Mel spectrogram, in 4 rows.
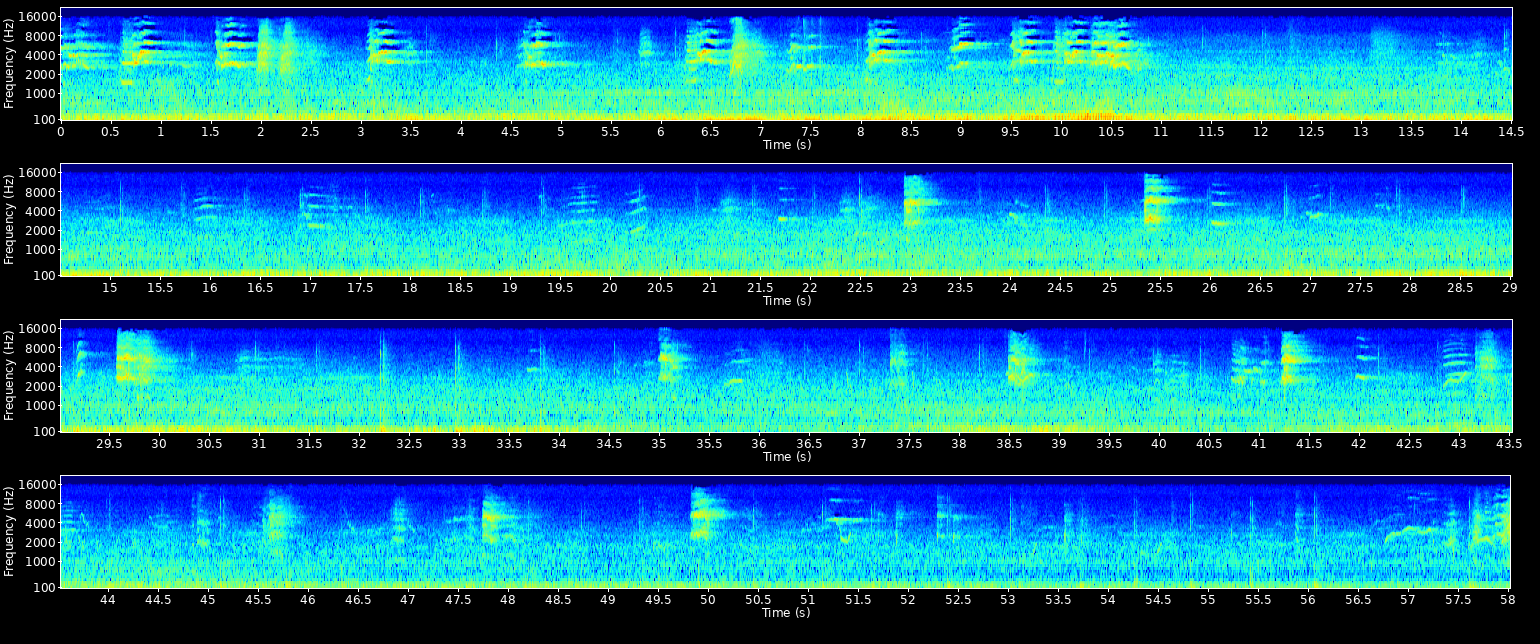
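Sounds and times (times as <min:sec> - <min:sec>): birds chirping: 0:38.4 - 0:58.0.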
